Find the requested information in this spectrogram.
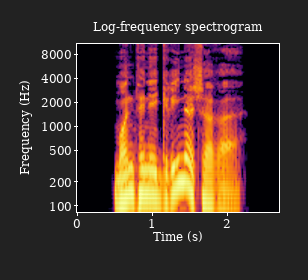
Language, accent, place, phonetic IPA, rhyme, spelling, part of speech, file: German, Germany, Berlin, [mɔnteneˈɡʁiːnɪʃəʁə], -iːnɪʃəʁə, montenegrinischere, adjective, De-montenegrinischere.ogg
- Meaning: inflection of montenegrinisch: 1. strong/mixed nominative/accusative feminine singular comparative degree 2. strong nominative/accusative plural comparative degree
